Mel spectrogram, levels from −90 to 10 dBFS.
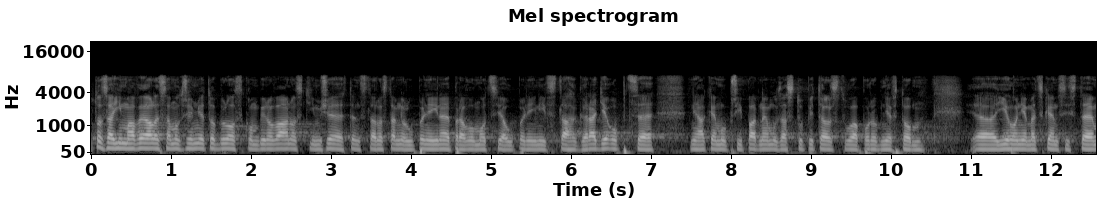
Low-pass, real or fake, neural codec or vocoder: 7.2 kHz; real; none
